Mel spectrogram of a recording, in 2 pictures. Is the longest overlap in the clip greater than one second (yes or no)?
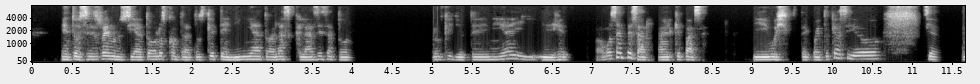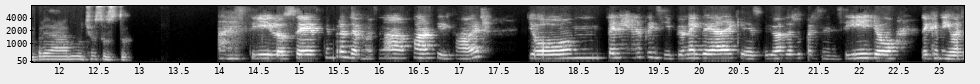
no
